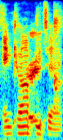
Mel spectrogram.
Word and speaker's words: Incompetech: Incompetech, yeah.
